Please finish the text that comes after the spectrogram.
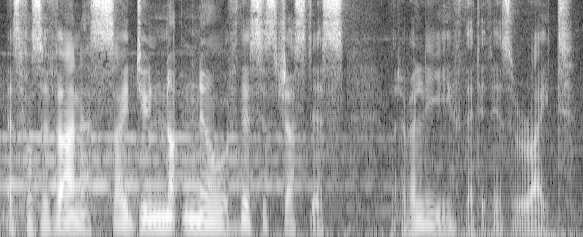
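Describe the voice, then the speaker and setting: A man streaming a game, reading quest text aloud and reacting casually, with excitable exclamations and hesitant, self-correcting commentary. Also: low voice, a little slow. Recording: music behind the voice. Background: game music.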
